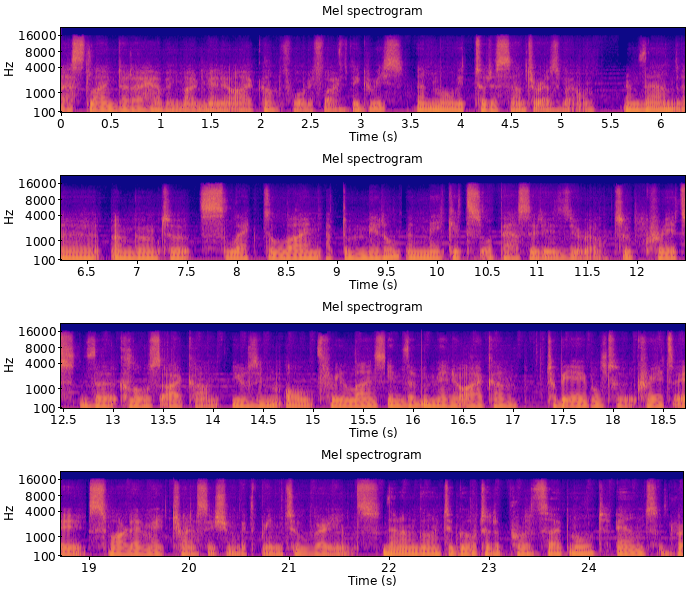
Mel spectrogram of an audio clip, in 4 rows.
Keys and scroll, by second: 11.7 Return, 11.7 0.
